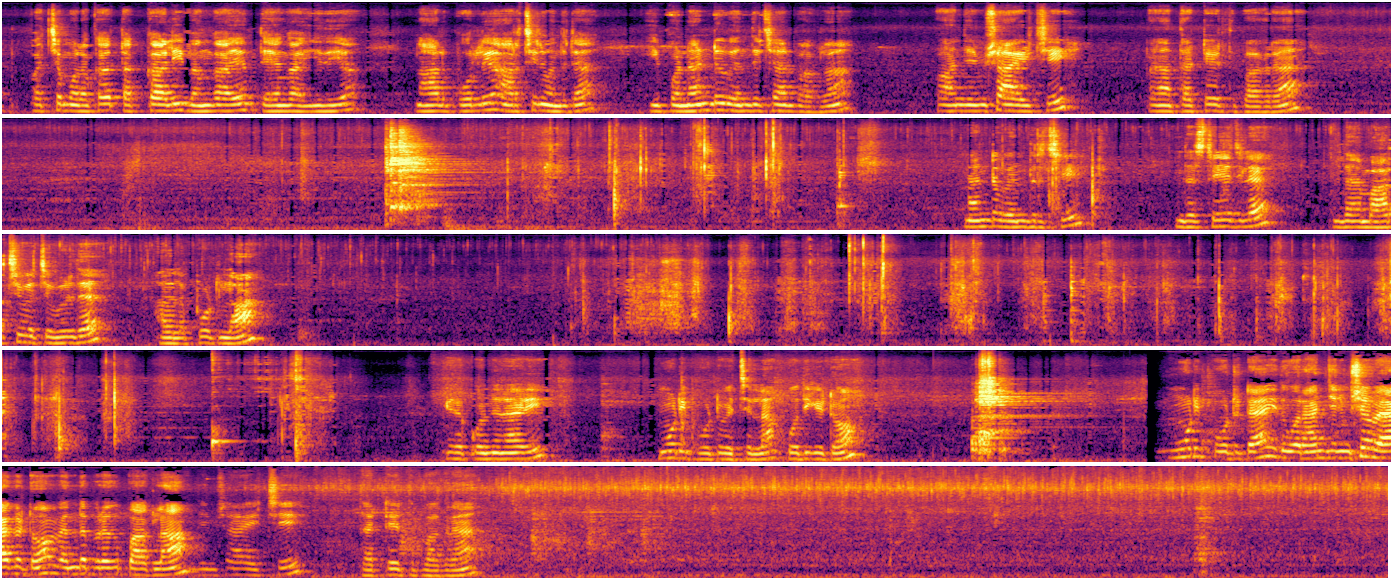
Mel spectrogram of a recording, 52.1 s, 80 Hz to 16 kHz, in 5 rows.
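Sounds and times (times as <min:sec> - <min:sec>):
spatula scraping and knocking in wok: 0:13.2 - 0:17.1, 0:25.0 - 0:32.4, 0:44.4 - 0:47.4
gravy simmering and bubbling: 0:22.8 - 0:32.3, 0:44.0 - 0:52.0.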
